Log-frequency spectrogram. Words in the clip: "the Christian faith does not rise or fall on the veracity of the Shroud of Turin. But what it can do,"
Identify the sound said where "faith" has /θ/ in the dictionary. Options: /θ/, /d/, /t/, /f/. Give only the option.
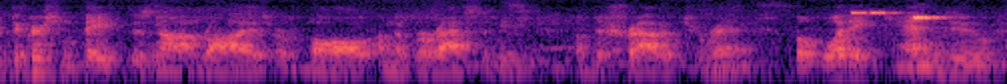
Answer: /θ/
